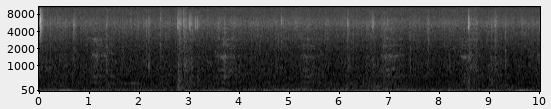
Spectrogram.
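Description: A person breathes hard with effort during exercise.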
